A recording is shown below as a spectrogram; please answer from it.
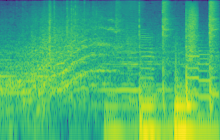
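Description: Volkswagen I.D. R Pikes Peak electric race car's motor whine rising in pitch as it pulls away, heard over background music with a beat.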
